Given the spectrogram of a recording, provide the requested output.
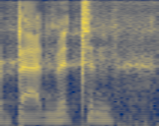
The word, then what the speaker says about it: badminton: Oh, he said, is it too late to sign up for badminton? And I said, maybe in Connecticut. – Okay. – Because he pronounced an extra T.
